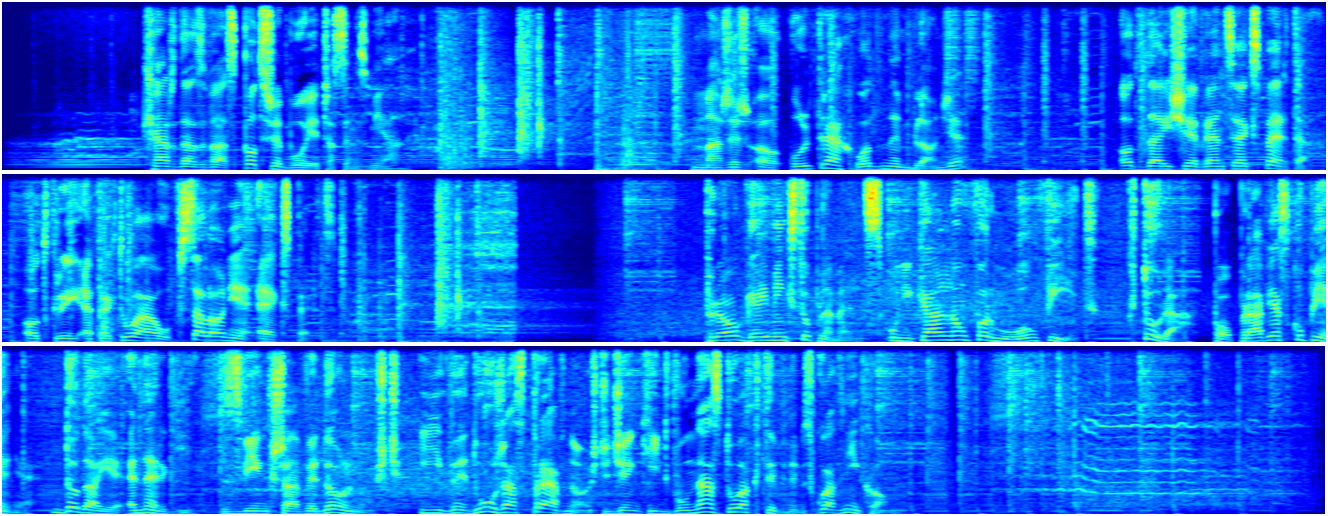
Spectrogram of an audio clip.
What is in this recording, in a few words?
polish commercial; Poland; Polish native speaker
